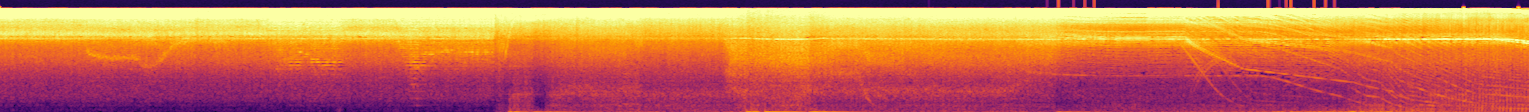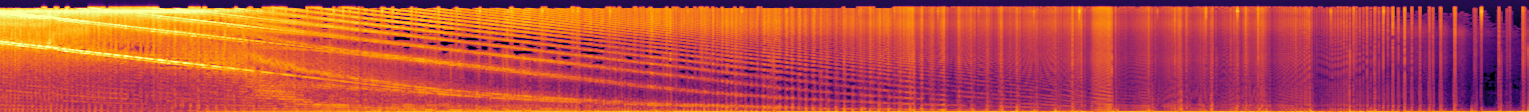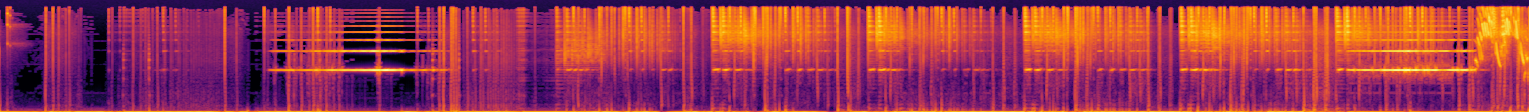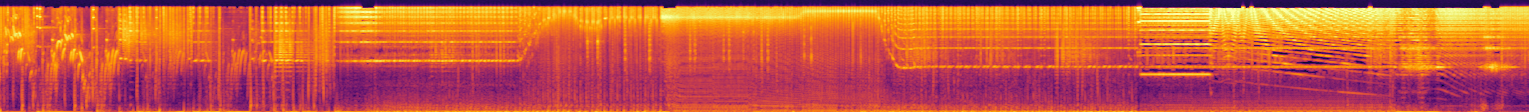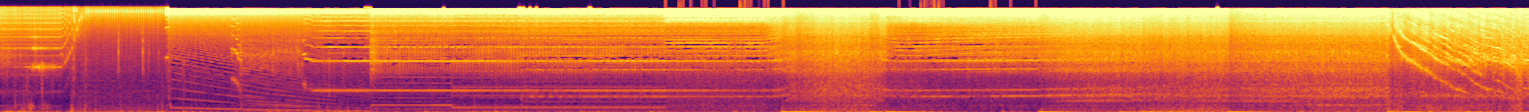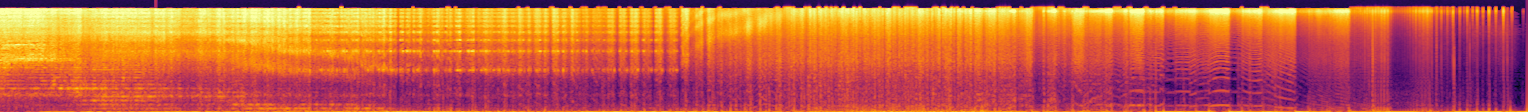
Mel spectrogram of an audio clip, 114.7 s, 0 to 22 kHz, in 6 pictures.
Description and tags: Fx Glitch 3
3, fx, glitch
